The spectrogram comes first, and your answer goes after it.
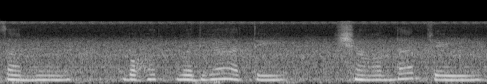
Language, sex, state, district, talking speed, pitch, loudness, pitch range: Punjabi, female, Punjab, Kapurthala, 75 wpm, 215 Hz, -16 LUFS, 205-230 Hz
